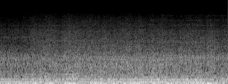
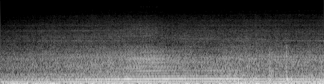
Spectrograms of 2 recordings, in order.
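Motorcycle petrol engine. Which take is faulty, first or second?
second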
